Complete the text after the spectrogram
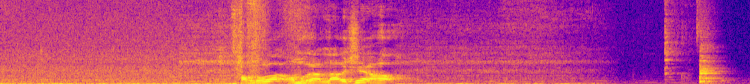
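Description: Food sizzles and bubbles in a hot pan.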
